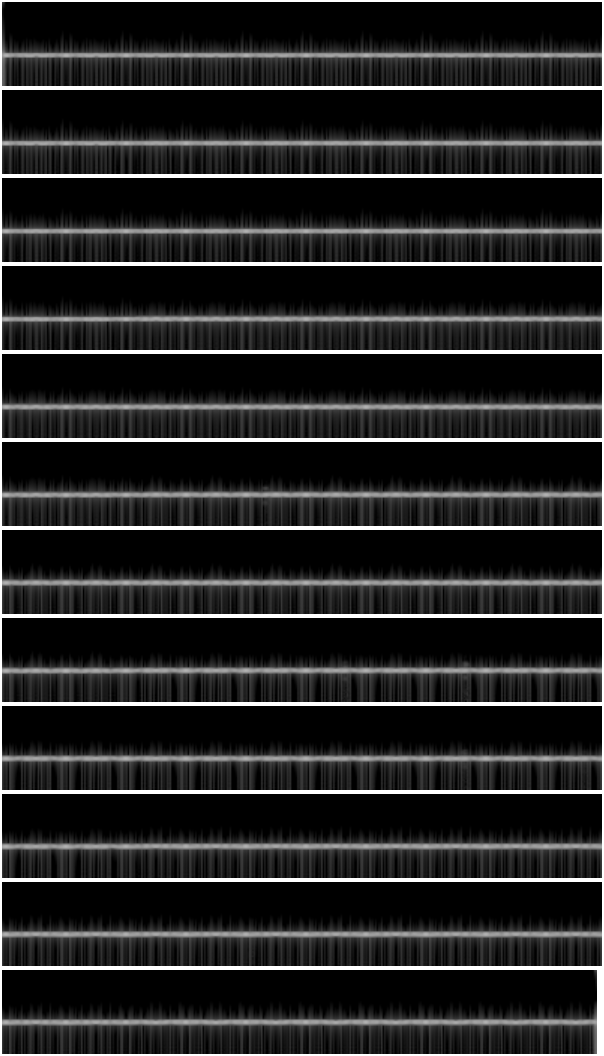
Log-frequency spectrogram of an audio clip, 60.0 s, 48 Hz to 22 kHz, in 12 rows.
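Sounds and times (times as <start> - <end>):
pulsing buzzing sine tone chord: 0.0 - 59.9.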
